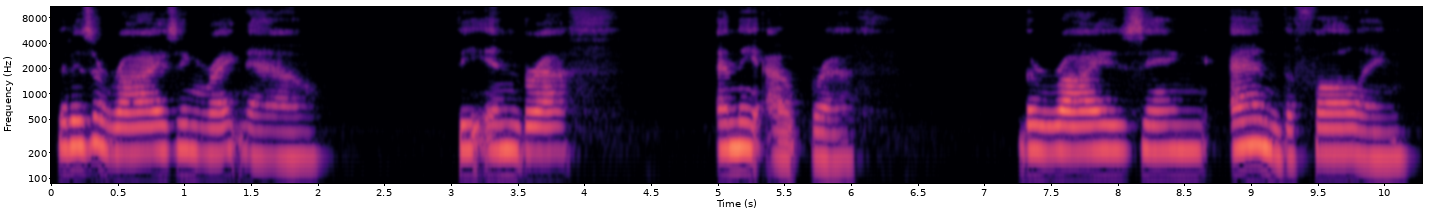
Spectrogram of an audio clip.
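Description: Female guide for visualization meditation. Relaxed, warm timbre, very measured delivery, gentle and calming. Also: mid-range voice. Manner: soothing, gentle, deliberate with long pauses.

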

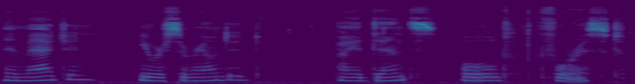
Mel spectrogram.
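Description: A woman leading a guided meditation in a soft, breathy, soothing voice, speaking in short phrases with long, unhurried pauses. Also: lowish voice, fairly even intonation. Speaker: guided meditation leader, creativity coach. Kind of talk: guided meditation, gentle scripted narration.

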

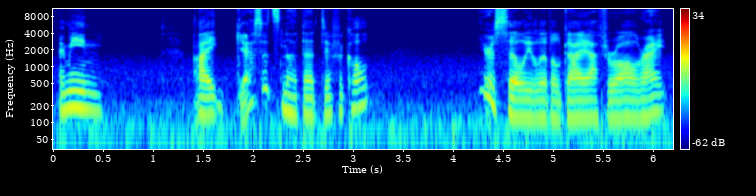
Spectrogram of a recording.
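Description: A man playing an excitable, doting devil in a roleplay audio, stammering and gushing with awkward, playful affection. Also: mid-range voice, normal speed, slight background noise, lightly acted. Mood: giddy, playful. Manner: stammering, gushing, swings from gentle to manic.

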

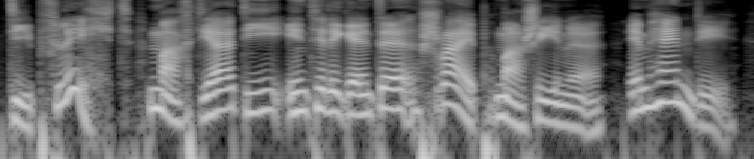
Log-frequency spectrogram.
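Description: A man playing a smug, tech-enthused professor in a scripted satirical dialogue, pompous and theatrical with drawn-out emphasis. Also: fairly high pitch, big pitch swings, a bit bright, no room sound, clean studio sound, full character voice. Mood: grandly enthusiastic. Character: smug, tech-enthused male professor, grandly visionary and teasing.

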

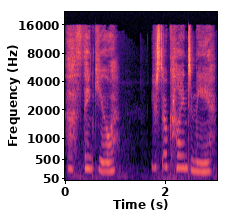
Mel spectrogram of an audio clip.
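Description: Woman acting a high-voiced, clingy sweet yandere girlfriend. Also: takes it slowly. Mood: touched, adoring. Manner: cutesy, hesitant, gushing pet names. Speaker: voice actress. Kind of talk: intimate audio roleplay acting.

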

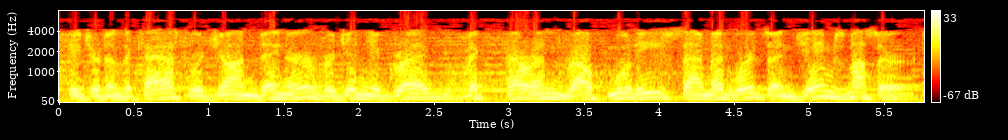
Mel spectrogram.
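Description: A man's voice: medium pitch, expressive, moderate pace, over music. An American man announcing on old network radio, reading scripted copy in a polished, promotional manner. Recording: dull old radio broadcast recording.

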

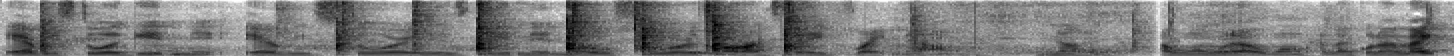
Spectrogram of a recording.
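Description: Raspy-voiced woman chatting casually. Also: fairly low pitch, little pitch movement, moderate pace, reverberant. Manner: chatty, laid-back, drifts into soft asides. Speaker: home vlogger. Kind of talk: casual home tour vlog. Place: living room in a house. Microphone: phone camera held or set on a table. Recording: background music under the voice.

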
